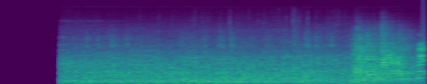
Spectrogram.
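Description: Steady rumbling noise, like traffic, starting about half a second in after silence. Near the end a louder, pitched sound cuts in.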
